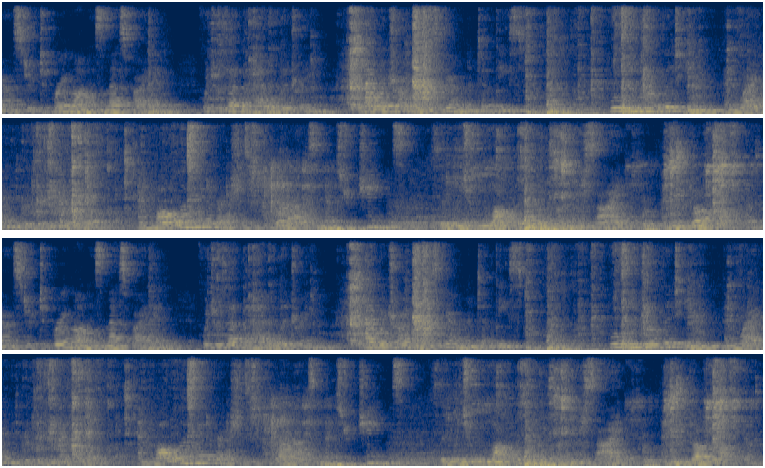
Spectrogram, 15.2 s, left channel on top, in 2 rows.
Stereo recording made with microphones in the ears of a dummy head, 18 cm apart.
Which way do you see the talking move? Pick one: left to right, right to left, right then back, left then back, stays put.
stays put.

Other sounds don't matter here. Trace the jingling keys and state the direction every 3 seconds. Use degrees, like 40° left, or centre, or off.
20° right, centre, 20° left, 10° left, centre.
